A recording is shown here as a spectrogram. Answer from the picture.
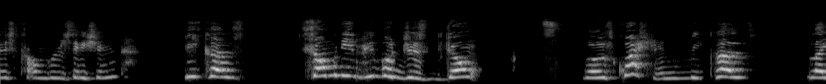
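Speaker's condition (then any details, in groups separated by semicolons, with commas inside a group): Cerebral palsy; spastic cerebral palsy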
